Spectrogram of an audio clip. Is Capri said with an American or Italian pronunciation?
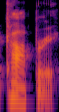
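Italian. It is said with an Italian pronunciation. The speaker calls it right. "you're going to Capri"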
